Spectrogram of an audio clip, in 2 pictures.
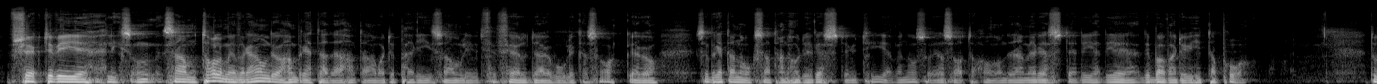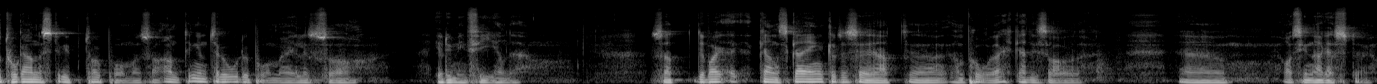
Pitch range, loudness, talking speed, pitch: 95-115 Hz, -25 LUFS, 190 wpm, 100 Hz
